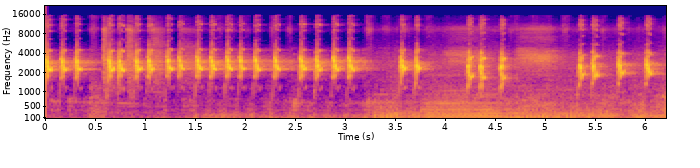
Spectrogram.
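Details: Yellow-vented bulbul chattering in 'ngekek' style as a lure for other bulbuls: a rapid, regular string of bright clipped notes, then sparser scattered notes toward the end over a low murmur.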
